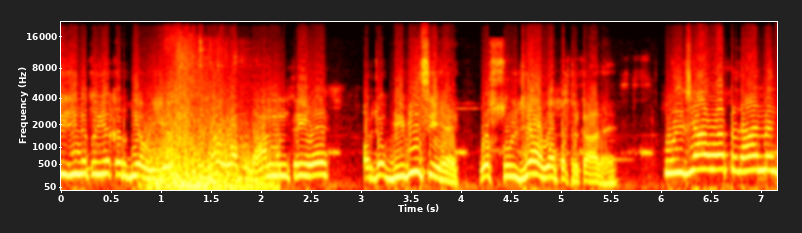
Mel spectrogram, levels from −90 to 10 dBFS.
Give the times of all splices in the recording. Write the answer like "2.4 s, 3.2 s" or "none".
1.4 s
